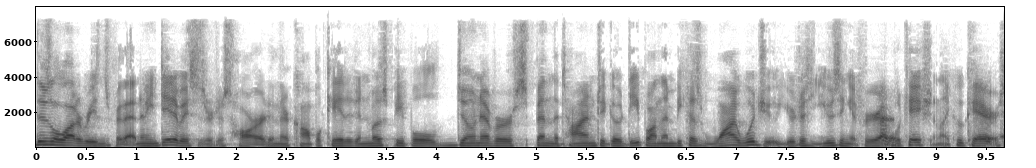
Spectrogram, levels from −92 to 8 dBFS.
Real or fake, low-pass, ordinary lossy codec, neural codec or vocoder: fake; 7.2 kHz; AAC, 32 kbps; codec, 16 kHz, 6 kbps, DAC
